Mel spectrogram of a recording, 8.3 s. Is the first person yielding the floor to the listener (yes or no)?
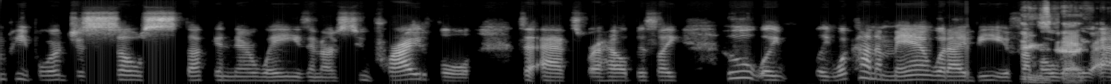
no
